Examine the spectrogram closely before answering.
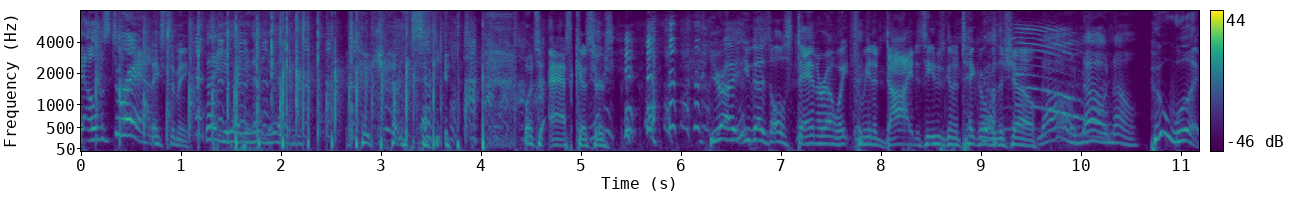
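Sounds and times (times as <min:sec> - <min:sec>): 
people clapping: 0:00.0 - 0:05.0
speech: 0:00.0 - 0:11.1
laughter: 0:00.6 - 0:07.2, 0:08.8 - 0:09.8.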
